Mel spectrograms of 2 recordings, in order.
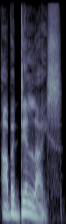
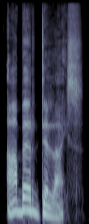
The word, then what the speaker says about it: Aberdulais: Here the AI sounds like I in by, and the stress falls on D. You'll most often hear it said Aberdulais. So let's try it again. Aberdulais.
